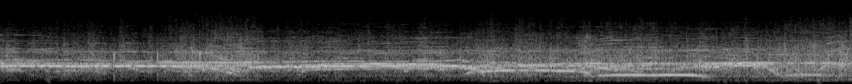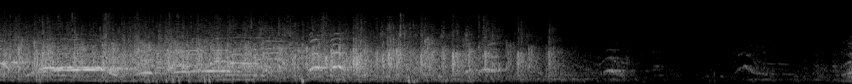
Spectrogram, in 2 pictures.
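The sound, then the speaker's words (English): A church crowd bursts into sustained applause with whoops and cheers after the announcement that a worship leader is now a full-time young adults pastor, loud and steady for about thirteen seconds before tapering off into a few scattered claps. “They don't cheer like that for me.”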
